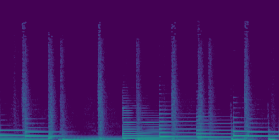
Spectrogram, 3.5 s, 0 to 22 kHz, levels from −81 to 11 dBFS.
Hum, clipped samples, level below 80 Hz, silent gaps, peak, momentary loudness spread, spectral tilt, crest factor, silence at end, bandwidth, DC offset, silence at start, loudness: none; under 0.1%; -44 dBFS; none; -18 dBFS; 7 LU; -6 dB/octave; 14 dB; 0 s; 19 kHz; under 0.1%; 0 s; -33 LUFS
